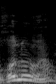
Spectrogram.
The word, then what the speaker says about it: Renault: Peugeot ou Renault il dit pas Peugeot ou Renault il dit un truc comme ça et bien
